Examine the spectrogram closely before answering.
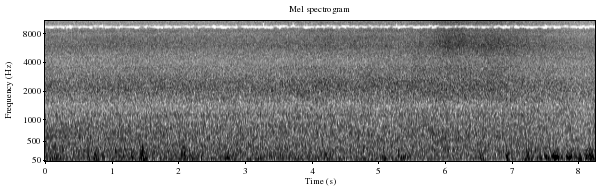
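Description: Wind buffeting the microphone on an open beach: a low rumbling noise that comes and goes in gusts, strongest near the end, with the sound of surf under it.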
